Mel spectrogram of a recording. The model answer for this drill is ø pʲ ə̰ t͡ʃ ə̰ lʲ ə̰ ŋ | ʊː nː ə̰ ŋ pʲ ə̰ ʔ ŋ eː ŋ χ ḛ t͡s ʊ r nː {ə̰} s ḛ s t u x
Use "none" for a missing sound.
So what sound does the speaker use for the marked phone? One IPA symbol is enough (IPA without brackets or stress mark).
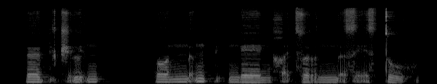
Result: ə̰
